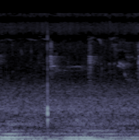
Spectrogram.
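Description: Outdoor riverside ambience: a steady low rumble with a few faint bird chirps, and one short click about two-thirds of a second in.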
